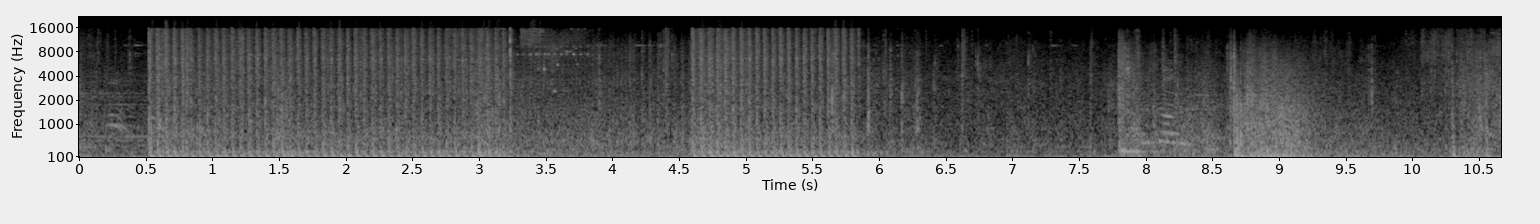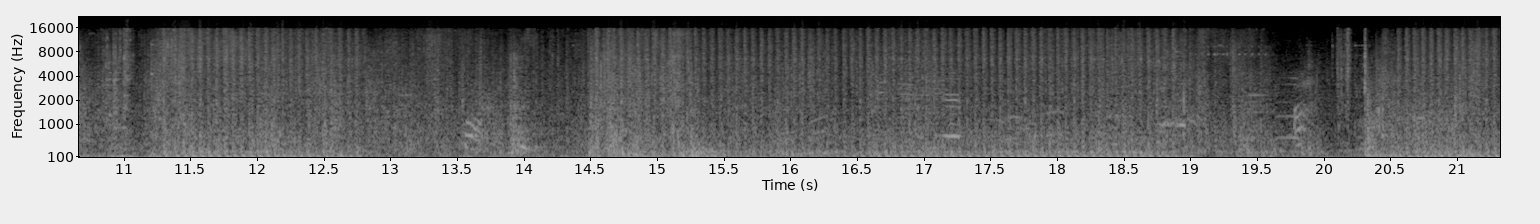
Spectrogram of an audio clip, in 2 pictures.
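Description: Outcast gunners in a video game fire steady bursts of gunfire almost continuously, mixed with other game effects and music, while someone talks over much of it.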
